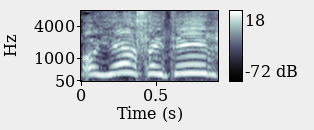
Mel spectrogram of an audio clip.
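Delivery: very high, silly squeaking voice. Doing an impression of Fez at a caller's request: Fez impression. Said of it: "This sounds nothing like me".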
